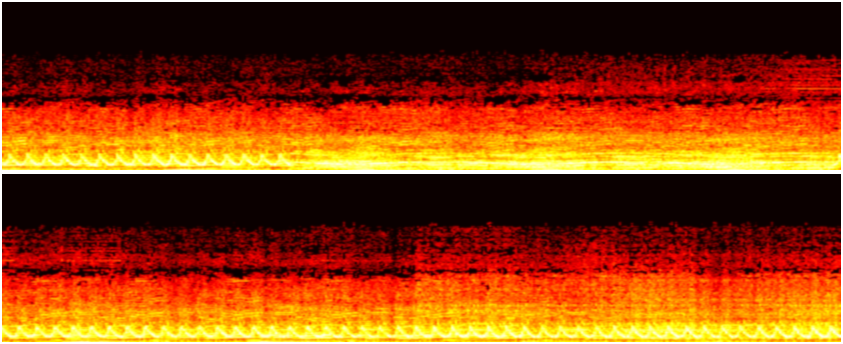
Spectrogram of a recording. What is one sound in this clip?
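Loud electronic dance music booms from a large speaker stack.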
